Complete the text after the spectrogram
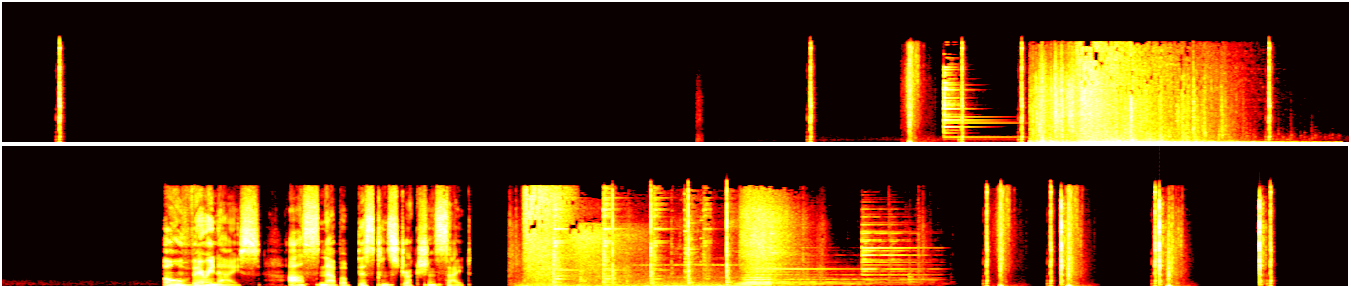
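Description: Sharp interface clicks sound now and then.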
